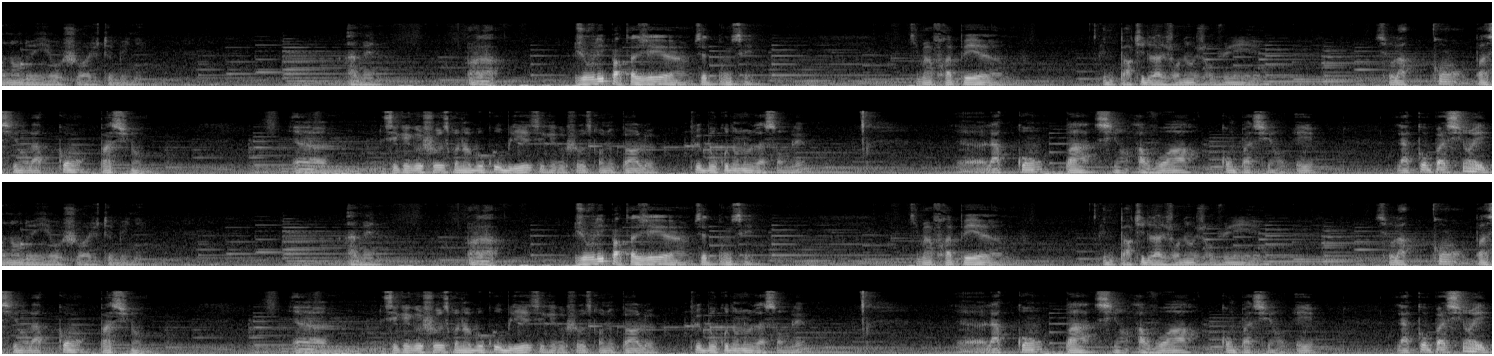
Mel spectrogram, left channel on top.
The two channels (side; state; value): both; identical; correlation 1.00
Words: nom de Yehoshua, je te bénis. Amen. Voilà. Je voulais partager cette pensée qui m'a frappé une partie de la journée aujourd'hui sur la compassion. La compassion. C'est quelque chose qu'on a beaucoup oublié, c'est quelque chose qu'on ne parle plus beaucoup dans nos assemblées. La compassion, avoir compassion. Et la compassion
